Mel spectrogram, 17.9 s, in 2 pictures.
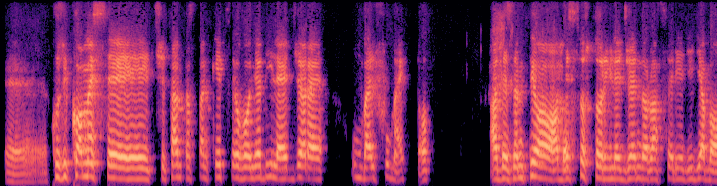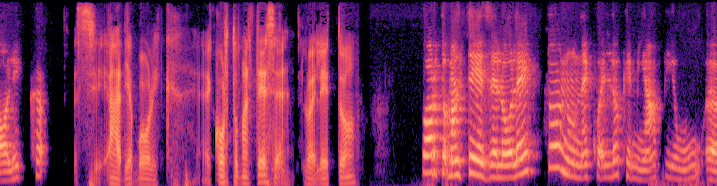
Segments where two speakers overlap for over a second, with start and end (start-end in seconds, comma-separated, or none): none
